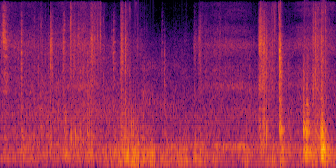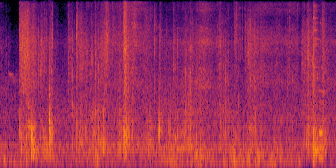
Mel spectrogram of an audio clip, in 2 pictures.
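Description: A crank handle winding a motorhome's rear corner steady, with irregular metal clicks and knocks. Footsteps crunch on gravel near the end.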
